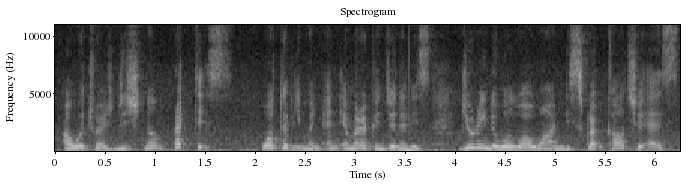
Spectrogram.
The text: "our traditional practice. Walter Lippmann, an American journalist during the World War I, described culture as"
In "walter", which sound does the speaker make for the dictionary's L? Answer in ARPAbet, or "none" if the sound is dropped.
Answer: none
